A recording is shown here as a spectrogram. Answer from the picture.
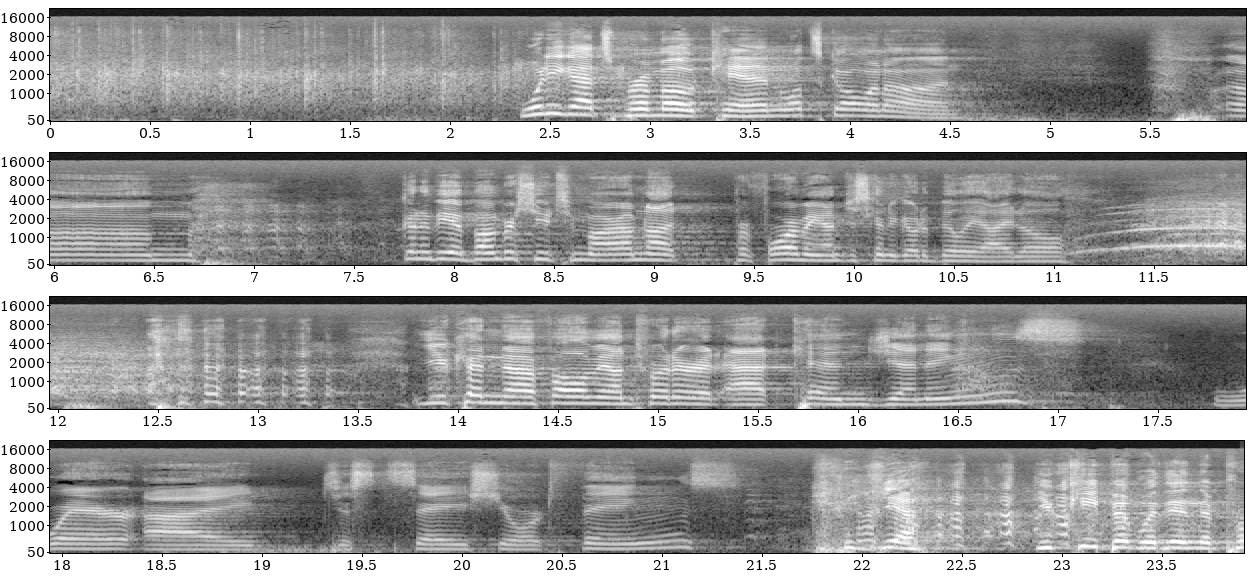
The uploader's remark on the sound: Live from the Neptune Theatre in Seattle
